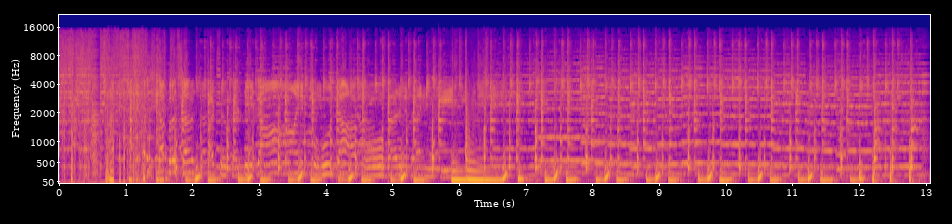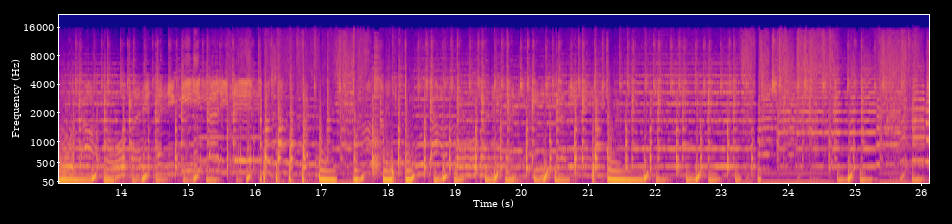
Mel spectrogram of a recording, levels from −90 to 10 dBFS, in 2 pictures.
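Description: Lost LE Audio frames occur at 0.51–0.62 s, 12.96–13.08 s, 17.80–17.89 s and 24.66–24.68 s. The Bluetooth link dropped runs of audio frames, in gaps fitting 7.5 ms frames, and the LC3 decoder filled each hole by repeating the last spectrum with scrambled signs, then fading it. The longer gaps, around 80 to 110 ms, become a brief noisy smear that sags in level. The last, about 23 ms, is a quick grainy blip over the light codec texture.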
